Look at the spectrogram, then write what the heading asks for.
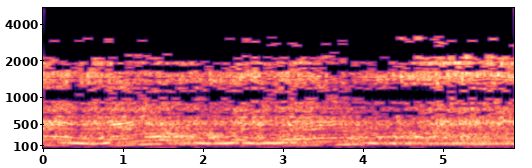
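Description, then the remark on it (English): A supply truck's engine drones steadily as it drives, taking supplies collected at a warehouse on their way for the Air Service Command. A loud, continuous low rumble with a slight revving rise and fall and no voices. “At top speed, the needed supplies are collected at the warehouse where trucks are waiting to take them on their way.”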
